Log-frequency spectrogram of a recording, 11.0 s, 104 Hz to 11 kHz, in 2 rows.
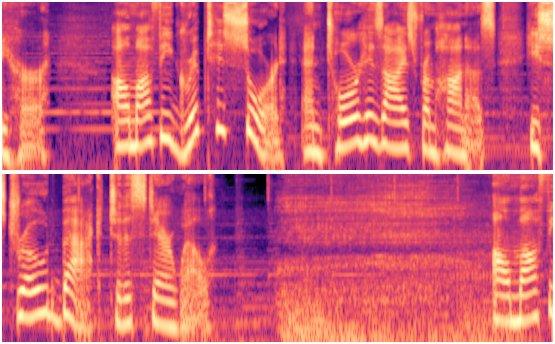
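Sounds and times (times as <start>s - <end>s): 
speech: 0.0s - 7.7s, 8.3s - 8.8s, 10.4s - 11.0s
monster roaring: 8.2s - 10.8s.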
